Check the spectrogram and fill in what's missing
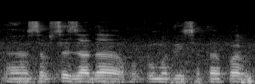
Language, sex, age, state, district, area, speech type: Urdu, male, 30-45, Bihar, Madhubani, urban, spontaneous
